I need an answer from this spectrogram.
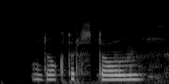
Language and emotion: Russian, neutral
